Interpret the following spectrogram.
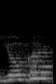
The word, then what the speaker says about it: yog: although it's true so, as much as possible pronounce it as 'Yog" If sometimes you mispronounce it then forgive yourself and correct the pronunciation because many people around us pronounce 'Yoga' instead of 'Yog' so, the may speak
